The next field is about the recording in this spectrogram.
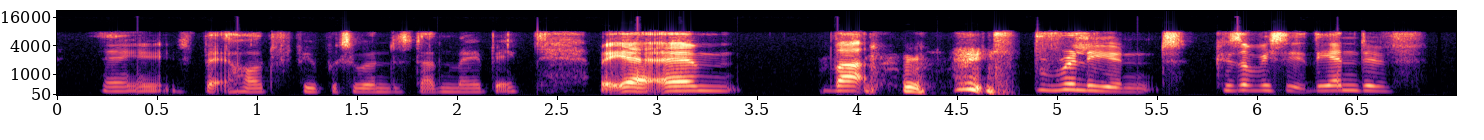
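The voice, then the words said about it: British accent. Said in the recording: “Your accent yeah. is British”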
